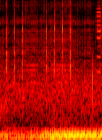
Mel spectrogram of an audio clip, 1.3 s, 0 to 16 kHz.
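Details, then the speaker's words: Fusion 50 RC helicopter ESC still powered after in-flight failure and quick autorotation, ESC cold, burnt smell: rapid high chirps about ten per second over low rumble; beeping meaning unknown, cause not confirmed. "if you hear it's making this beeping don't know what that means I'll have to hook it up on the computer and see what it it means"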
